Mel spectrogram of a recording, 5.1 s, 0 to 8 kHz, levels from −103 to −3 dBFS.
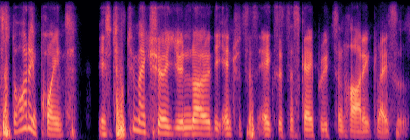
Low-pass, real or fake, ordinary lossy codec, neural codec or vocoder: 7.2 kHz; fake; Opus, 16 kbps; vocoder, 22.05 kHz, 80 mel bands, WaveNeXt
